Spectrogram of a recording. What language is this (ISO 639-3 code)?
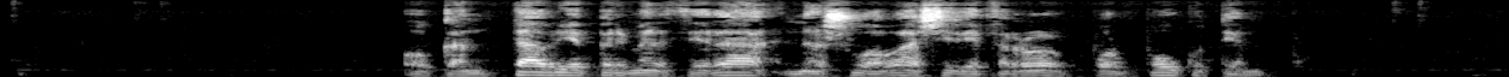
glg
